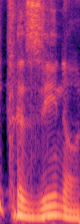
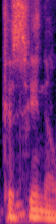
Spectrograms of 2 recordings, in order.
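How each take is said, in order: First: "casino" with a buzzing Z in the middle; voiced Z in "casino". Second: "casino" with a hissed S in the middle. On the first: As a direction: say "casino" as ka-ZEE-no. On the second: Retold or imitated. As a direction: say "casino" as kuh-SEE-no. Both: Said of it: "you say casino, not casino".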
